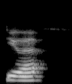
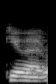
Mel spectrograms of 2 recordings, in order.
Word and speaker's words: Gila: And he could not believe the amount of time I spent going, Gila, it rhymes with Sheila. Yeah, it's Gila.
